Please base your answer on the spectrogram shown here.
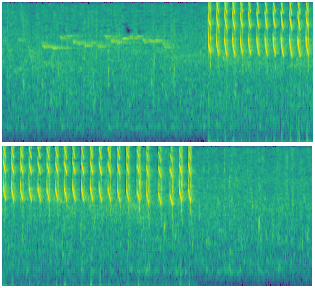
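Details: Training song of a cililin for other birds. Faint thin whistles precede a loud three-second run of quick, high, sharply repeated chirps, followed by quiet.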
